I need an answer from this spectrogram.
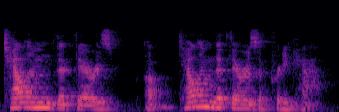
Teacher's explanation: Ordinarily, the vowel sound of the word is goes unpronounced, and the final z sound gloms on to the preceding word.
